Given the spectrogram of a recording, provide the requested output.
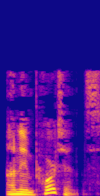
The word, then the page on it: unimportance: British English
